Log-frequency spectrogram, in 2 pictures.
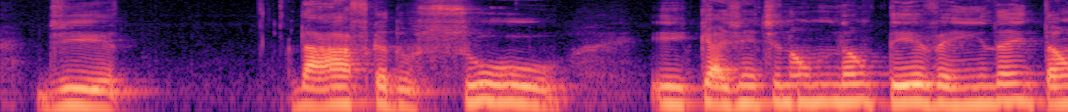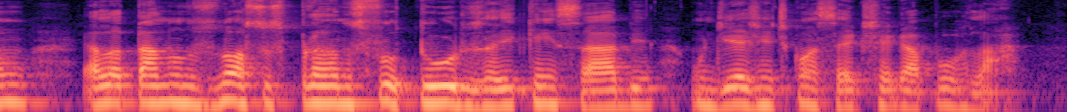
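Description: In a Minas Gerais accent, a man speaks fairly slowly, his fairly high pitch held in a fairly even intonation. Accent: Minas Gerais (mineiro) accent, still present. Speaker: photographer. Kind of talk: radio interview.

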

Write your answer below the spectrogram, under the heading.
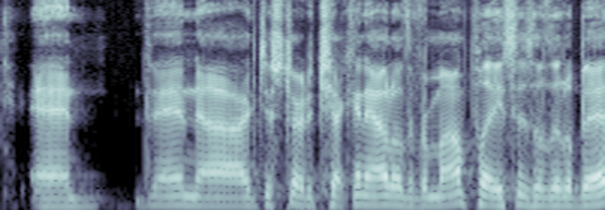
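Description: On a very clean recording with a silent background, a man with an American accent talks at a fairly quick pace in a medium pitch with monotone, flat intonation. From US Northeast, New York suburbs. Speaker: ski photographer. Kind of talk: casual interview.

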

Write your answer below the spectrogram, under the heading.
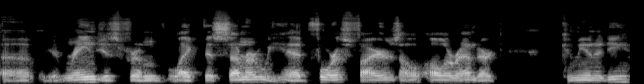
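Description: A man with an American accent, a fairly low pitch, fairly even intonation and a fairly slow pace. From Oregon. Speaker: retired newspaper editor. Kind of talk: interview. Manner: halting.

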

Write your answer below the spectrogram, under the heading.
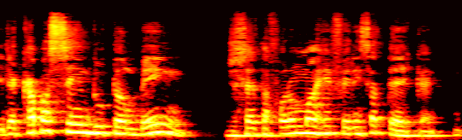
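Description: Lively intonation marks a man's speech, heard with audible room echo. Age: 30s. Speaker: data science team lead. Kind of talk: interview. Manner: halting.

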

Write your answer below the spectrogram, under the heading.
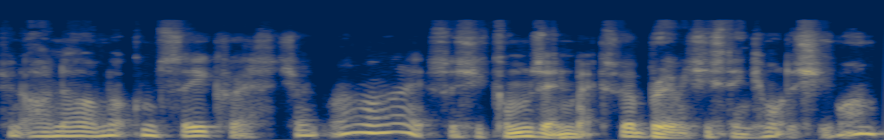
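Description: Against a quiet background, a man with a northern English accent talks with lively intonation. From northern England, Rochdale area. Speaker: entrepreneur. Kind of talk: casual chat. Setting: outdoors.

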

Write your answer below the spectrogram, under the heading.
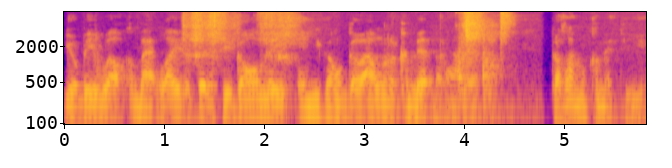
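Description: The speech runs at a very fast pace with fairly even intonation. Noticeable background noise sits underneath. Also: man, fairly low pitch for a man. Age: 70s. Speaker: ministry leader. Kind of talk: talk to a group. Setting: lunch gathering with small audience.

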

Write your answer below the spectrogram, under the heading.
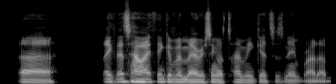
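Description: A man's ordinary speaking voice, fairly low in pitch, with fairly even intonation. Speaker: podcast co-host. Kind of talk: casual banter.

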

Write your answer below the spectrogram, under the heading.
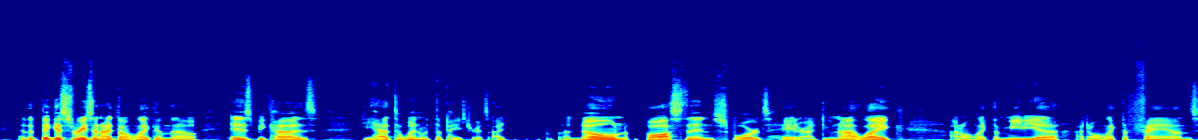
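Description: Against a quiet background, a man with an American accent talks at a moderate pace in an ordinary speaking voice, fairly low in pitch with ordinary pitch variation. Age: 20s. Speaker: sports podcast co-host. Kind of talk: casual sports chat.

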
